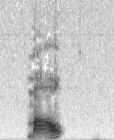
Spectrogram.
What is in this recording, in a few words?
"mao2", Chinese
